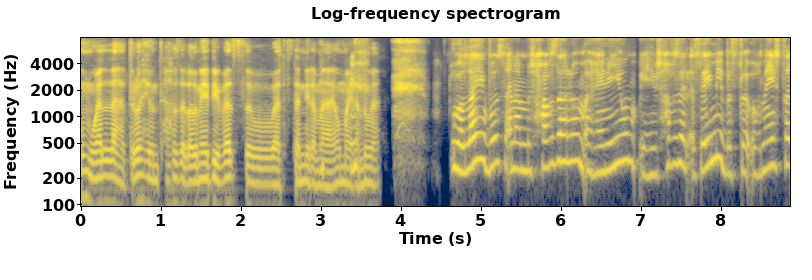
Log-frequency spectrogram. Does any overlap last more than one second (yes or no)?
no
